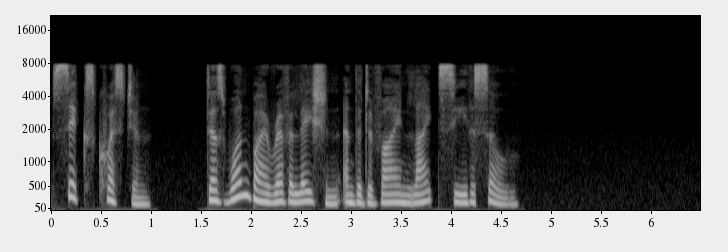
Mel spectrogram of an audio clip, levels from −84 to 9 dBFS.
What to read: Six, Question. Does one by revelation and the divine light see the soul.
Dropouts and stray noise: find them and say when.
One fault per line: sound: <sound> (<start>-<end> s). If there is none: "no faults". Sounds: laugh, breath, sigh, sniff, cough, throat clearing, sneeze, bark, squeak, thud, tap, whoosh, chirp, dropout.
no faults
